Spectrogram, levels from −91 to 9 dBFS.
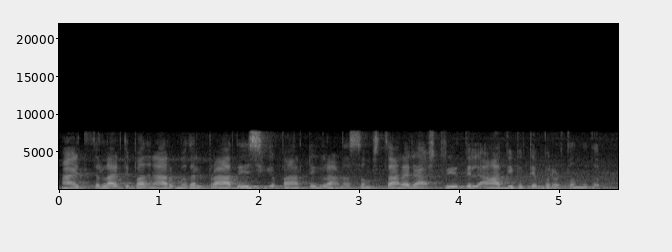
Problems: low volume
